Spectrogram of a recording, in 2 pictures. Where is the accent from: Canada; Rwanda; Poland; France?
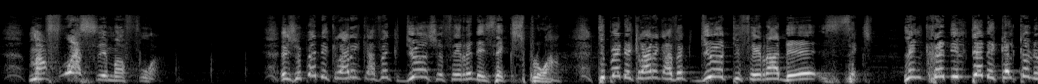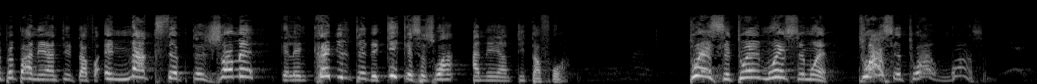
Canada; moi je viens du Canada, je viens de loin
